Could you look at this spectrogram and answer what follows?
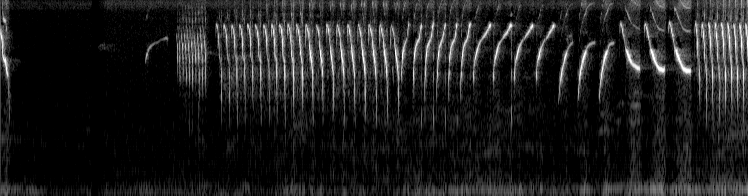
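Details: Canary singing to stimulate young canaries: quiet start with a faint whistle and brief buzz, then a long rapid trill of falling sweeps slowing to spaced looping notes, ending in a fast trill.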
